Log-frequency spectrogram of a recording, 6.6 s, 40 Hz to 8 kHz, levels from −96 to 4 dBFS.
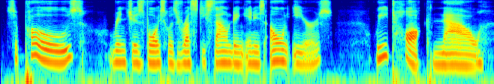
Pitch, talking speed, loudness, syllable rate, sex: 160 Hz, 120 wpm, -20 LUFS, 3.4 syllables/s, female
